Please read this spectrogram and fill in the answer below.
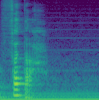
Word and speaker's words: فتح: This is pronounced like this. فتح.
